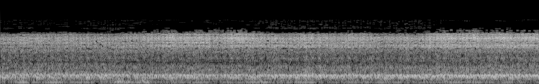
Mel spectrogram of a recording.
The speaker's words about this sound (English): The sound of a short-horned locust or grasshopper. And he produces it in a different way, also by stridulation, but he uses one of the teeth on the tibia, the hind leg, as a scraper, and he scrapes it along a ridge on the wing, which is the file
